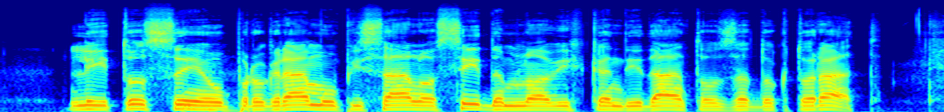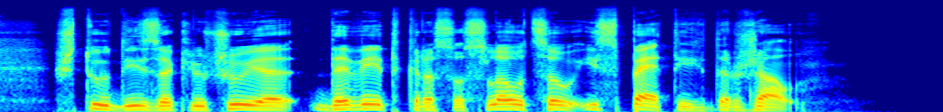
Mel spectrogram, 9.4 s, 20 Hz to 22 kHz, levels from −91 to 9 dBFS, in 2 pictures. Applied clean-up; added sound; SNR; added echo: neural mask model Resemble Enhance denoiser.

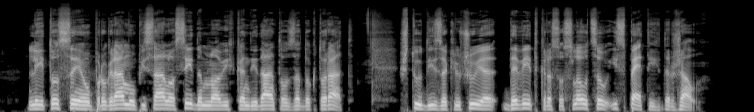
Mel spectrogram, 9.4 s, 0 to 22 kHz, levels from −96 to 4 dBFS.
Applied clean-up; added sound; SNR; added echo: classical method Wiener filter.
